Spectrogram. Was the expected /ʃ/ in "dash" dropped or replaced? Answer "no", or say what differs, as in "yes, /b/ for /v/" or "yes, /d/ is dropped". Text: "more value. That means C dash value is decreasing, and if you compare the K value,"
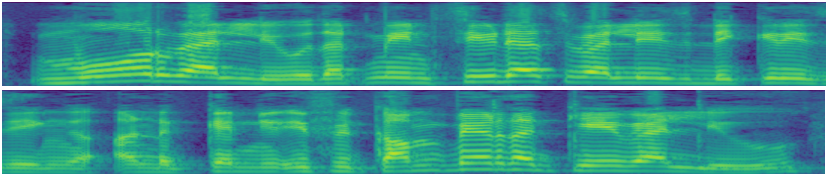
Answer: yes, /s/ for /ʃ/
